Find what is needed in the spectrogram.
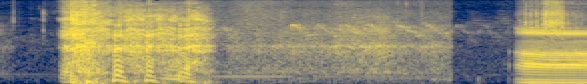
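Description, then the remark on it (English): A pet bird squawks and chirps loudly, a burst of warbling calls, a short pause with a faint hum, then another sharp harmonic cry. “I can hear your bird.”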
